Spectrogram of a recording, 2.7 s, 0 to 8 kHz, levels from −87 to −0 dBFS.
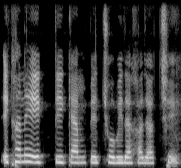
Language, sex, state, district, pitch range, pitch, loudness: Bengali, female, West Bengal, Alipurduar, 265-285 Hz, 270 Hz, -17 LUFS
